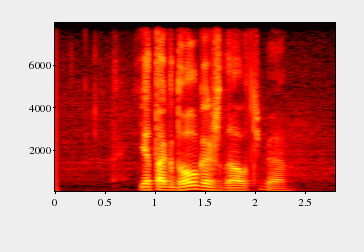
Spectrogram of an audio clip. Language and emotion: Russian, positive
